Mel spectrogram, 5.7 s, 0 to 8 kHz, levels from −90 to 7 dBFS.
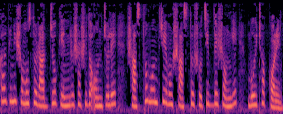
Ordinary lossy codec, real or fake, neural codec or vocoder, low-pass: none; real; none; 7.2 kHz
